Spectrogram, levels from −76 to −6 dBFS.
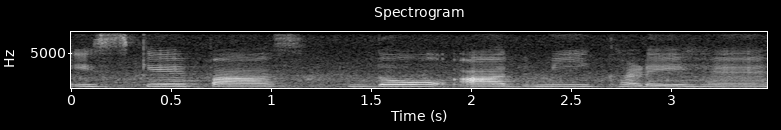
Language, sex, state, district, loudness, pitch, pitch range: Hindi, female, Haryana, Jhajjar, -15 LUFS, 245 Hz, 235-265 Hz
